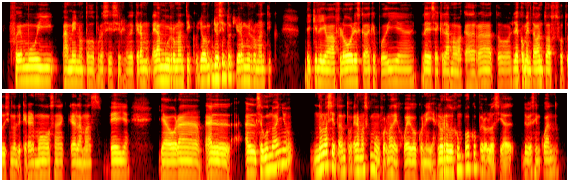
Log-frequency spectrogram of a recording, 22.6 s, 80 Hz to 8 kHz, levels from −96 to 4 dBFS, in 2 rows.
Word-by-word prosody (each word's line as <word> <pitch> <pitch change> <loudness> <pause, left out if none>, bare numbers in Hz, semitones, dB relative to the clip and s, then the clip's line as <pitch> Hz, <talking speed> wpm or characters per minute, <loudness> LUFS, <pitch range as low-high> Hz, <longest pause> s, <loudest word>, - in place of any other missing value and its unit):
fue 125 0 +2
muy 125 -1 +2
ameno 115 -1 0
todo, 110 -1 -4
por - - -9
así 115 0 -5
decirlo, 110 0 -8
de 110 - -2
que - - -3
era 115 -1 0
era 125 +2 +4
muy 130 0 +4
romántico. 125 0 -1
Yo 130 -1 +5
yo 145 +1 +6
siento 150 +1 0
que 150 - -11
yo - - +2
era 120 - +3
muy 130 0 +1
romántico. 115 -1 -5 0.5
De 115 - -5
que 125 +1 0
le 120 -1 +4
llevaba 110 -1 +3
flores 120 +2 +5
cada 115 0 -3
que 115 - -7
podía. 115 +2 -4
Le 115 - 0
decía 110 -1 +1
que - - -8
la 105 - 0
amaba 105 -2 -3
a 95 - -13
cada 95 +1 -4
rato. 110 +1 -4
Le 120 0 +2
comentaba 115 -2 +2
en 115 - 0
todas 110 -1 +1
sus - - -9
fotos - - -5
diciéndole 110 -1 -6
que - - -4
era - - -1
hermosa, 110 +1 -3
que - - -5
era 105 - +2
la 105 -1 -2
más 100 0 -9
bella. 115 +1 +1 0.6
Y 110 - -2
ahora, 110 0 +2
al 115 -1 +3 0.3
al 120 0 +3
segundo 140 +5 +3
año 190 +5 -1 0.3
no 140 +6 +2
lo 170 - +8
hacía 175 -3 +3
tanto. 130 0 -3
Era 130 +1 +3
más 135 +1 -1
como 150 -3 -3
en 110 - -4
forma 120 +1 -2
de 105 - +1
juego 110 +1 +1
con - - -6
ella. 105 +1 -5
Lo 120 +1 +6
reduje 125 0 +4
un 140 -1 -4
poco, 160 +1 -2
pero 445 - -2
lo 435 - +1
hacía 465 +2 -3 0.3
de 115 - -7
vez 115 +3 -4
en 115 - -7
cuando. 120 +1 -6
115 Hz, 215 wpm, -22 LUFS, 110-125 Hz, 0.6 s, lo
